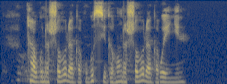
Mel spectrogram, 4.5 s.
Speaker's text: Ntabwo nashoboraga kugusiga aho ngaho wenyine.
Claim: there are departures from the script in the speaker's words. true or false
true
